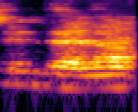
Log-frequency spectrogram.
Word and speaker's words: Cinderella: It's Cinderella with a stress on the third syllable.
